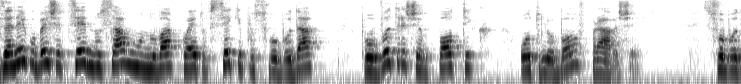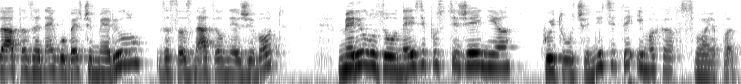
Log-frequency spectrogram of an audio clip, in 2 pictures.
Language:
Bulgarian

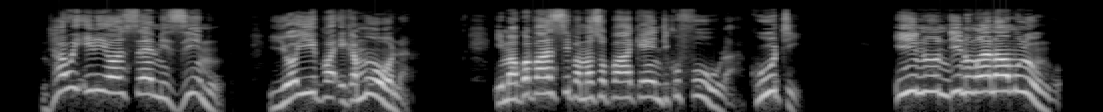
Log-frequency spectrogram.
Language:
Nyanja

